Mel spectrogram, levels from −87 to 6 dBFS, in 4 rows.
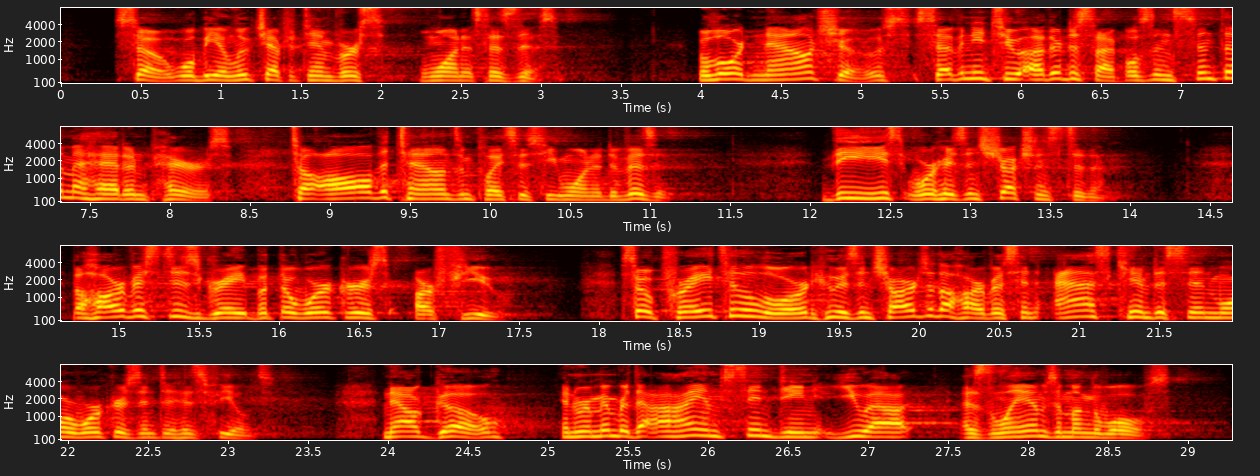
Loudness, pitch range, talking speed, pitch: -22 LUFS, 170-205 Hz, 180 wpm, 185 Hz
